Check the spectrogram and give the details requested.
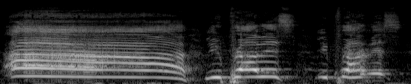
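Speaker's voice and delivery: very high, very loud squealing dog; ecstatic dog shriek. Retold or imitated. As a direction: squeal with disbelieving joy. Dog hears going outside.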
